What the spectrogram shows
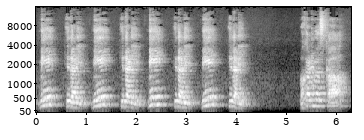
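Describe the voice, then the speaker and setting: A male music teacher giving a video lesson on breathing exercises, calling out short, loud counts as he demonstrates. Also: fairly high pitch. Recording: roomy echo, distant mic.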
